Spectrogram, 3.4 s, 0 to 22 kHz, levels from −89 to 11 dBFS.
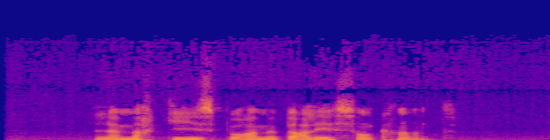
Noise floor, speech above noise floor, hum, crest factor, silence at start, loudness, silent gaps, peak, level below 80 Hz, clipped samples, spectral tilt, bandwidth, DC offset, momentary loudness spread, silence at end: -52 dBFS; 32 dB; none; 20 dB; 0.6 s; -21 LUFS; none; -2 dBFS; -42 dBFS; under 0.1%; -5.5 dB/octave; 16 kHz; under 0.1%; 8 LU; 0.6 s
